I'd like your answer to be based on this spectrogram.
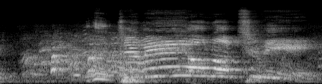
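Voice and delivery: loud, drawn-out theatrical delivery; Shakespearean declamation. Acted. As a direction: declaim it grandly like a stage Shakespearean, very slow. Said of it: "I feel like Shakespeare".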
